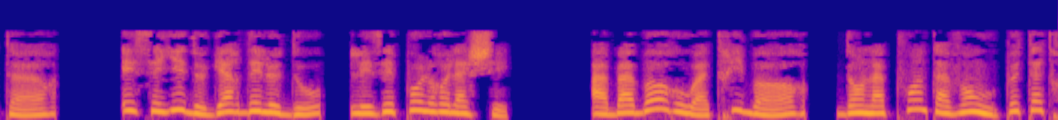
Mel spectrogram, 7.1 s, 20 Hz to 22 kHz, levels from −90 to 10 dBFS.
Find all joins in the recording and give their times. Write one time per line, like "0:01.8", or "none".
0:02.2
0:03.8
